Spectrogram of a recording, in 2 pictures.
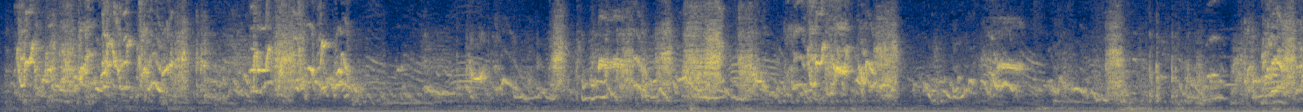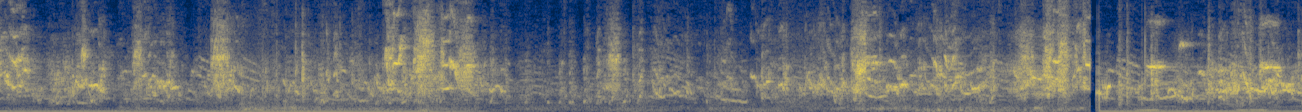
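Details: Budgerigar colony squawking and chirping loudly, harsh bursts and rapid twitters layered densely, a low hum running through most of it.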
